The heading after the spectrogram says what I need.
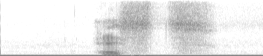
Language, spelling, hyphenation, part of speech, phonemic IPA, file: Dutch, Ests, Ests, proper noun, /ɛsts/, Nl-Ests.ogg
- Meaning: Estonian (language)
